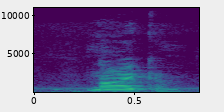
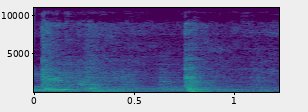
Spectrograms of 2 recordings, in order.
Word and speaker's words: Newcomb: Kyle Nycomb, a.k.a. Newcomb. It's Nycomb, but it's spelled Newcomb. He should change the name. He should change the spelling of his name, because it should be spelled N-I-E.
